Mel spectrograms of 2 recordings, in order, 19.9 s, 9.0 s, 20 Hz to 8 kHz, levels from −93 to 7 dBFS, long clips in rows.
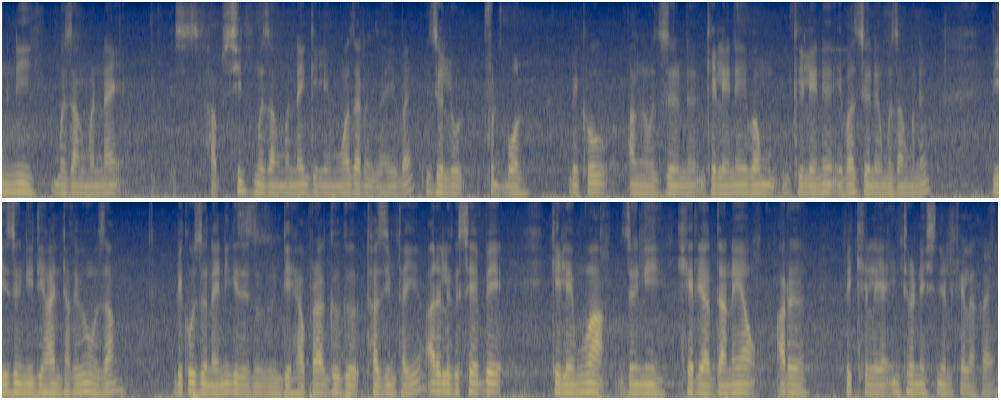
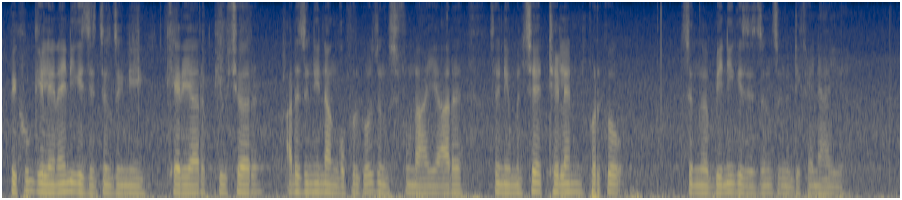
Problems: constant background noise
